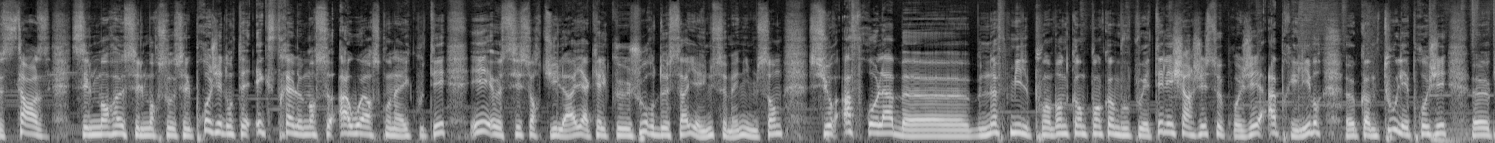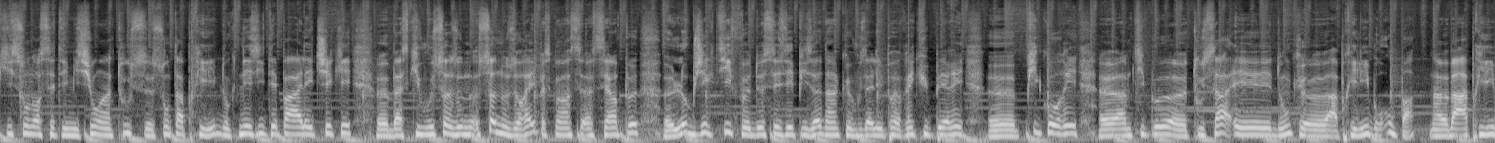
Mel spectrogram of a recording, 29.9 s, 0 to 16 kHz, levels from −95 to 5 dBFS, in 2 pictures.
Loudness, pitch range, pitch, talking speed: -17 LUFS, 130-160 Hz, 145 Hz, 240 wpm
